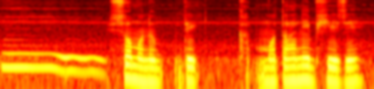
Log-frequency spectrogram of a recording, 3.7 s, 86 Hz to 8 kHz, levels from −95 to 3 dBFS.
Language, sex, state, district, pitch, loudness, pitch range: Nagamese, male, Nagaland, Dimapur, 140 Hz, -16 LUFS, 130-215 Hz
